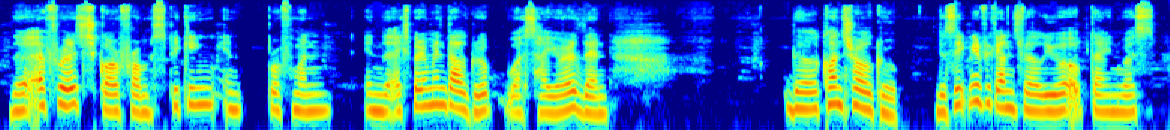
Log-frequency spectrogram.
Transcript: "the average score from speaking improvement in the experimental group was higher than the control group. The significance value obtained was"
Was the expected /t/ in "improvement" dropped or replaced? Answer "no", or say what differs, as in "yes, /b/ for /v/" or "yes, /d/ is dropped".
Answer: yes, /t/ is dropped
